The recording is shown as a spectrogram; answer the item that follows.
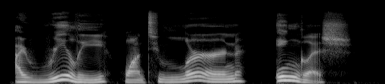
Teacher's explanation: For example, I really want to learn English. Stress falls on really, want, and English.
